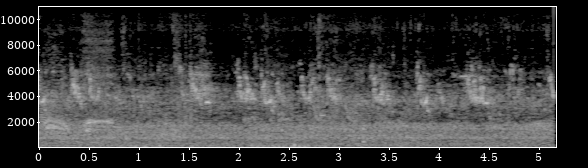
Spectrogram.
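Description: Steady outdoor background noise with small birds chirping now and then, in brief high calls.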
